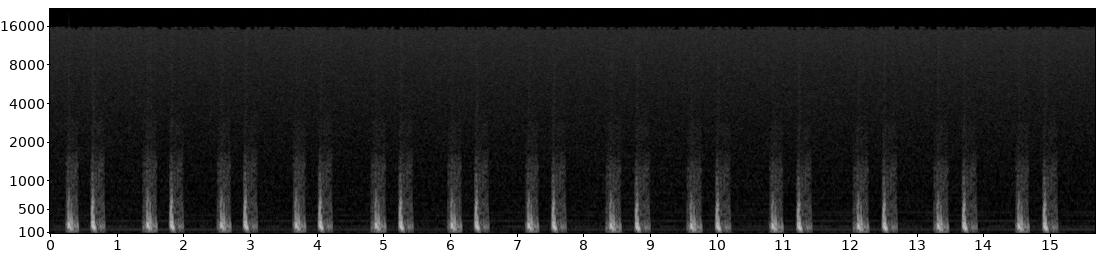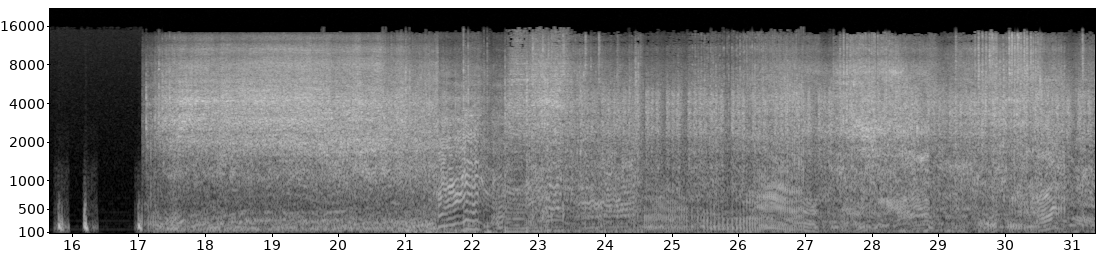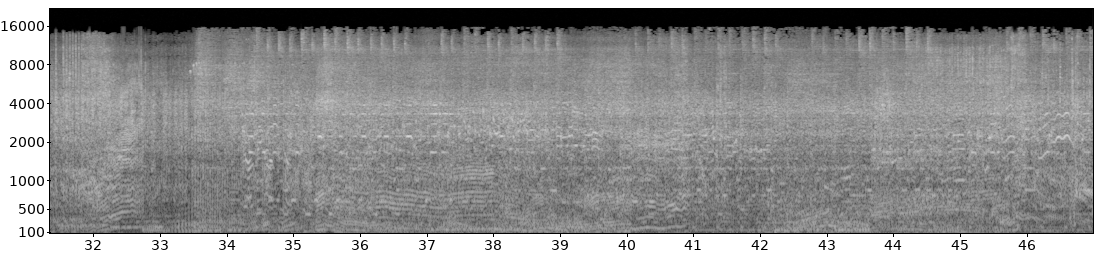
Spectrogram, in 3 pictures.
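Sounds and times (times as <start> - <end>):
heartbeat thumps: 0.2 - 17.1
many motorcycles running: 17.1 - 47.0.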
